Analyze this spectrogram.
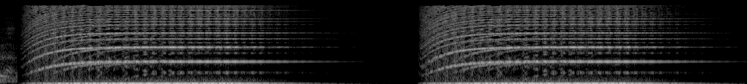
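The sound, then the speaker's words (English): A klaxon-style siren sounds in two long, loud wails. Each sweeps upward in pitch, holds a bright whining tone, then fades, with a short silent pause between the blasts. “Sound the spoiler klaxon.”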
